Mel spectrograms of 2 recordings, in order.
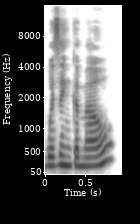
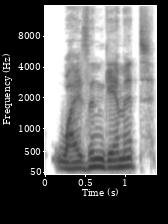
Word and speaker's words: Wizengamot: These were 2 members of the Wizengamot, or Wizengamot. I think we got some feedback from a listener recently suggesting we should pronounce the T. It should be Wizengamot because it was Whitengamot, but I will say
